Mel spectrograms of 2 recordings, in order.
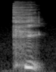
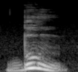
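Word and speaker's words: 聞: We pronounce this kanji ki from the verb kikimasu. Kikimasu, it means to listen or to hear. In onyomi, we pronounce bun.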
